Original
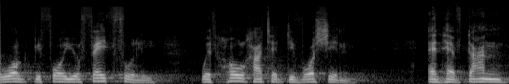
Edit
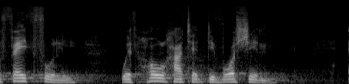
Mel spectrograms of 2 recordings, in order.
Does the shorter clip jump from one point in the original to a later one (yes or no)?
no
